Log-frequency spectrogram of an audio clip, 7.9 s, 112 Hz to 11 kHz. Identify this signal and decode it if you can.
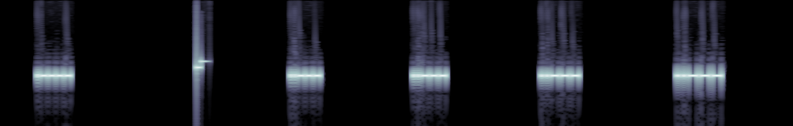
Morse code, heard as a keyed tone, about 54 wpm, spaced as for 9 wpm, 700 Hz. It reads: 1 2222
